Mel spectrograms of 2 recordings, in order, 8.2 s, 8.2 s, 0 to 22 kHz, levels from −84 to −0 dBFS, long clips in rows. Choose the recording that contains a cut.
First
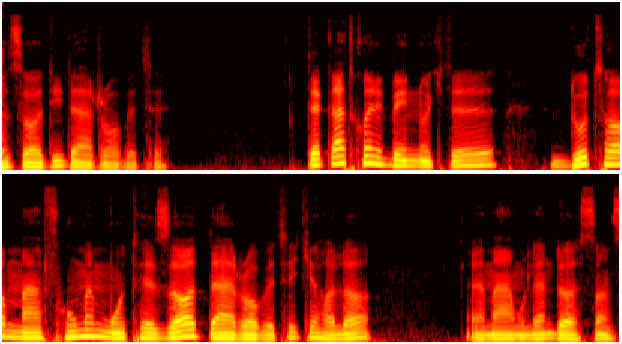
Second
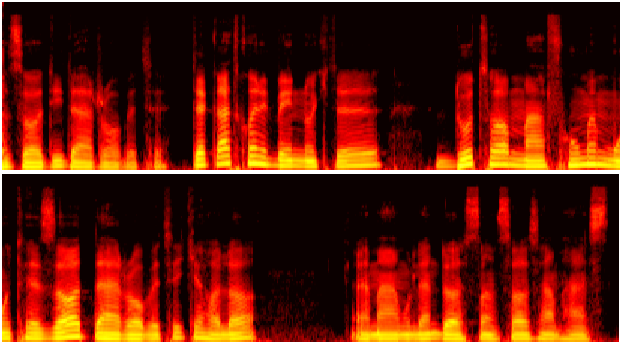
second; 1 cut; at 1.2 s

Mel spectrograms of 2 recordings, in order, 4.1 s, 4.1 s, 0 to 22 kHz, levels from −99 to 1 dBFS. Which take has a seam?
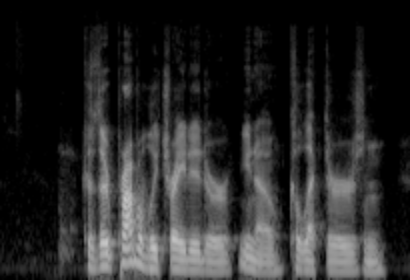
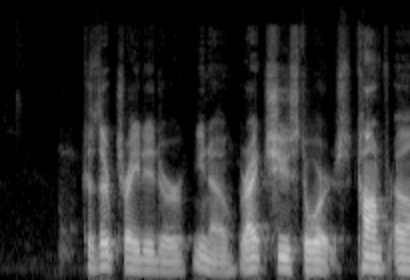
second; 2 cuts; at 1.1 s, 2.4 s

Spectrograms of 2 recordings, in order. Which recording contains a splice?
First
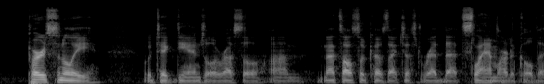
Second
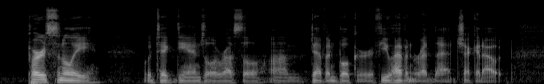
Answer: second; 1 cut; at 3.1 s

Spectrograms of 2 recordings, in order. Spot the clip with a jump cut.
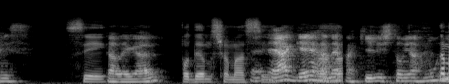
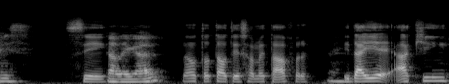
first; 2 cuts; at 1.7 s, 3.4 s

